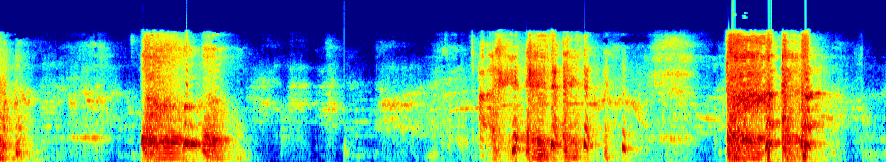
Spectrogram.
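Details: Three bouts of harsh, loud barking coughs, each a quick run of two to four coughs with quiet pauses between.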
